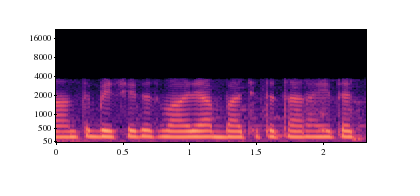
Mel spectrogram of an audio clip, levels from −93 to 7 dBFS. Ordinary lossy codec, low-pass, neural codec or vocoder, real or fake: none; 3.6 kHz; none; real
